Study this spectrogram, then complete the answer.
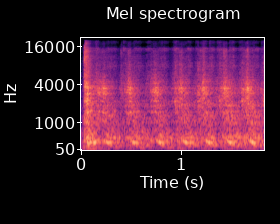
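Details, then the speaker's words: Citroen GSA, started with the alternator drive removed while checking whether a bad engine noise is the alternator: the starter turns over slowly and steadily at about four compressions a second, labouring; the battery is going flat because the alternator isn't charging properly: slow cranking. "oh that battery's going flat why has that gone flat well I hope we don't we know when that's going flat okay that's going flat because uh the alternator is not putting out an appropriate amount of um volts"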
